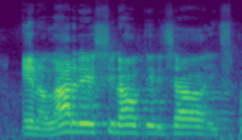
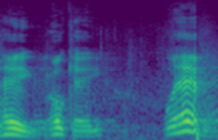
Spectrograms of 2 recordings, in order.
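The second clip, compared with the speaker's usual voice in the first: consoling; 3 semitones lower than usual. Shown as a demonstration. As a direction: show how to comfort an upset friend. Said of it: "console her".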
